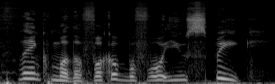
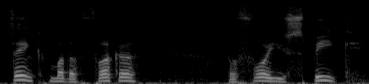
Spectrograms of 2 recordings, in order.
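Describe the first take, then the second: First: Much higher and louder, slow furious warning; dad yelling. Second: Slow, drawn-out higher warning from dad; dad scolding. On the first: Imitating his dad shouting at him to think, much louder. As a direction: belt it out like a riled-up father. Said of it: "He'd be like". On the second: Imitating his dad telling him to think first, slow and higher. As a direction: stretch each word like a stern father lecturing. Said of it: "My dad used to always be like". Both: Retold or imitated.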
